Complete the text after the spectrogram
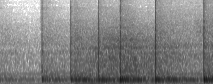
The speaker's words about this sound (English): So, with this hammer, we make the sound to hear if the holes in the cheese are big enough.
